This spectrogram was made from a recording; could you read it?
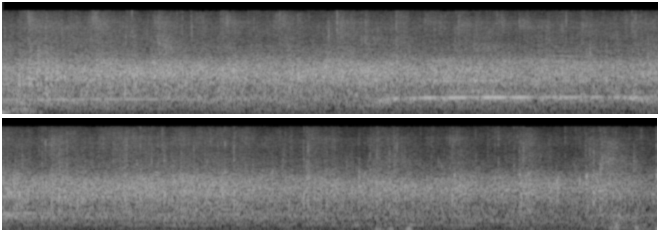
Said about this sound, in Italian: Amen. Potete andare, facciamo un applauso ai ragazzi.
